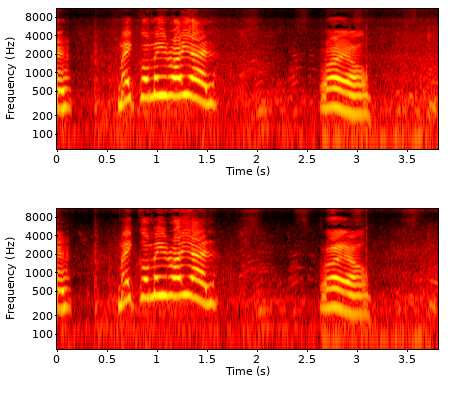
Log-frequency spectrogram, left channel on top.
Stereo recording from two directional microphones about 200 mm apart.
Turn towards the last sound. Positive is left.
turn(degrees=-15)  # may be behind; listen again after turning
